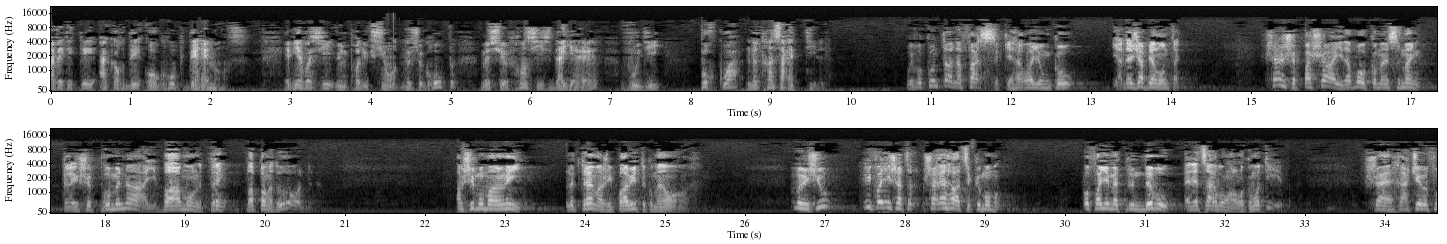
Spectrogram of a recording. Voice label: patois d'Heremence; patois valaisans; Pourquoi le train s'arrete-t-il

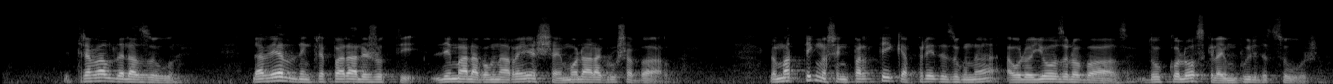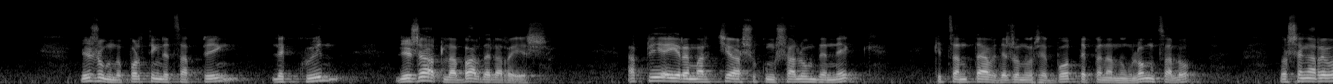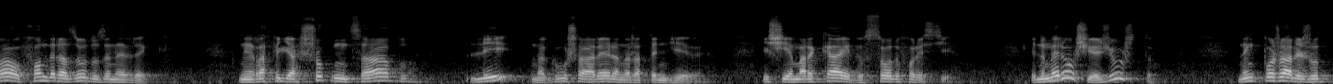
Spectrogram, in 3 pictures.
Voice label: Patois de Chandolin Anniviers histoire; patois valaisans; Le travail de la foret

